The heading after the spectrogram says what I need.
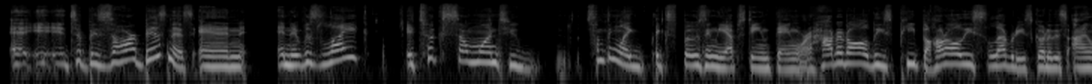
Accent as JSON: {"language": "English", "region": "Massachusetts", "country": "United States", "tie": "born or raised there", "moved": "as an adult", "lives_now": "West Coast, United States", "said": "New England. I'm a Mass hole, they would call us, Massachusetts. Okay. And then I moved to the West Coast when I was 21."}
